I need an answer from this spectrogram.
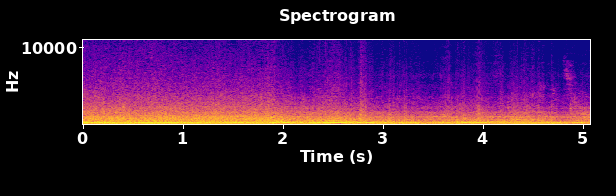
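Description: Citroen AX Sport rally car's engine running under load at speed, heard from inside the cabin, its pitch wavering slightly, over tyre and road noise from the snowy stage.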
